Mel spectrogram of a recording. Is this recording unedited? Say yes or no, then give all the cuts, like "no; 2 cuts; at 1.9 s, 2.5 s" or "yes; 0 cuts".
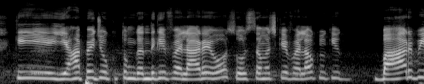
yes; 0 cuts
